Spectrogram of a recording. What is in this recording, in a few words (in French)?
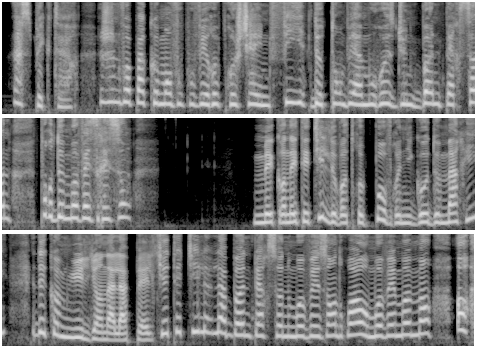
Les 2 voix jeu schizophrène Doublage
